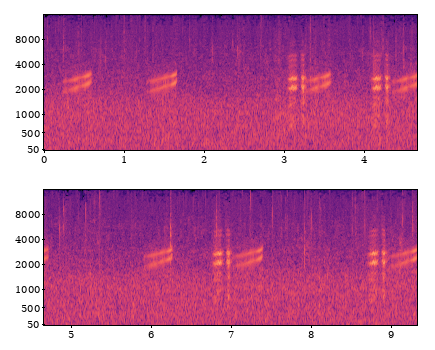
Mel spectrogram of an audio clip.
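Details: During evening rain a frog gives short upward-bending croaks, about twenty-two a minute at irregular gaps, some introduced by clicks, over the soft, even roar of rain.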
